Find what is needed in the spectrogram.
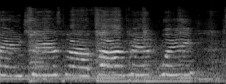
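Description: A young boy singing with his own acoustic guitar accompaniment, a live busking performance of a pop-folk song. His voice moves in short sung phrases over the strummed guitar chords.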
